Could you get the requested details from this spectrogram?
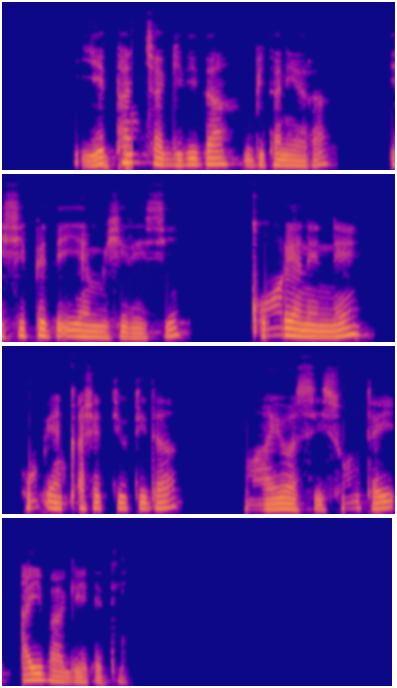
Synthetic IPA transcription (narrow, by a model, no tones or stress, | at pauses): jɛt̪ʰːɐnt͡ʃːɐɡɪd̪ɪd̪ɐbɪt̪ɐnɪjɐɾɐ | ɪsːɪpːɛd̪ɛʔɪjɐmɪʃɪɾe̞ːsːɪ | kʼoːɾɪjɐnɛnːɛ | huːpʼɪjɐnkʼɐʃɛt̪ːɪʊt̪ːɪd̪ɐ | maːjɔɐsːɪsʊnt̪ʰːɐj | ɐjbaːɡe̞ːt̪ɛt̪ʰːɪ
